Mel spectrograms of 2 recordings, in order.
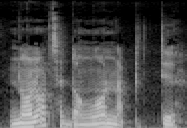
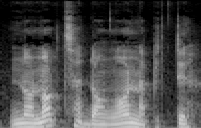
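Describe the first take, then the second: The two takes are said the same way.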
